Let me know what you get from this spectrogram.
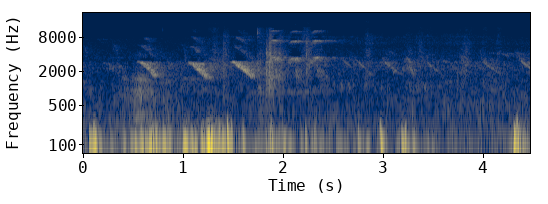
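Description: Birds calling: runs of short, quick notes that each slide downward, repeated several times, over low irregular rumbles and thuds.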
